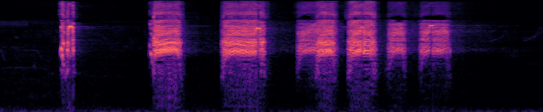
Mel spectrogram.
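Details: Black francolin giving a loud, grating call of about seven harsh, rasping notes, short and clipped at first, then a longer grinding note and a quick rhythmic run at the end, in near silence.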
